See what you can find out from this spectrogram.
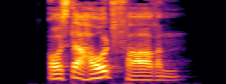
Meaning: to fly off the handle
- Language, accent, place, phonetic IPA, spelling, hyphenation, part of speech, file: German, Germany, Berlin, [aʊ̯s deːɐ̯ haʊ̯t ˈfaːʁən], aus der Haut fahren, aus der Haut fah‧ren, verb, De-aus der Haut fahren.ogg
